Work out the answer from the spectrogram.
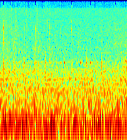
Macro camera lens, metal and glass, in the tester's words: if you shake the lens, you hear nothing. There's nothing, absolutely nothing moving in there when you move it around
